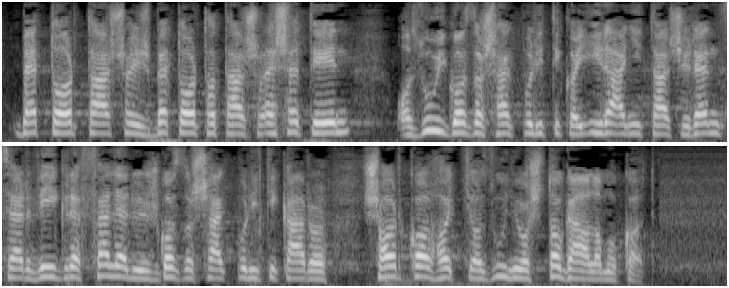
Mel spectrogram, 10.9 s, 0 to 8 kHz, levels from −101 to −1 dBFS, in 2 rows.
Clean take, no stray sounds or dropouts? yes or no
yes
